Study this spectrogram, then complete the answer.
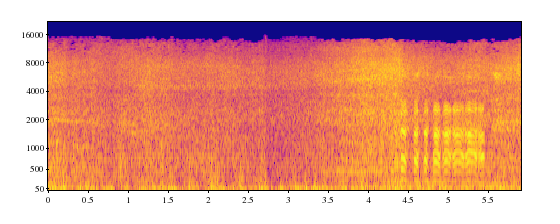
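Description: A scooter engine hums steadily up close.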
